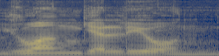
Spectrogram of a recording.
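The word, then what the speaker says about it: εὐαγγέλιον: 헬라어로는 유황겔리온 이렇게 발음하는데 죄로 인해서 죽음과 멸망으로 나아갈 수밖에 없는 절망적인 존재인 인간.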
